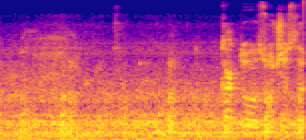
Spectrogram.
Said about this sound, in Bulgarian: Както в случая се разминахме с друг влак на двупътен участък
